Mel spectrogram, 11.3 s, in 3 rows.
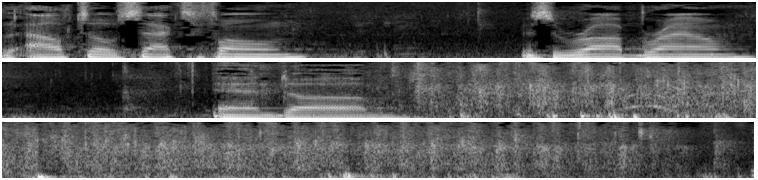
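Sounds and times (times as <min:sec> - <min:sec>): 
speech: 0:00.0 - 0:01.6, 0:02.6 - 0:03.8, 0:04.8 - 0:06.0
audience applause at a jazz performance featuring an alto saxophonist: 0:05.0 - 0:11.2.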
